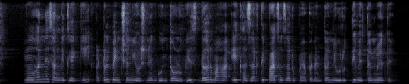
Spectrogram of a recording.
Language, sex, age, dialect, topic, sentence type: Marathi, female, 36-40, Standard Marathi, banking, statement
